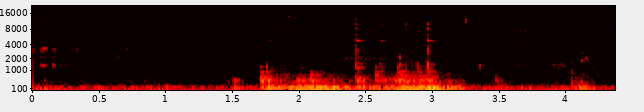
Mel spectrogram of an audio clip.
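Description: Thin paper napkin rustling and crinkling under the hands as it is folded over the glued bottom of a glass jar, in one stretch of a second and a half in the middle.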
